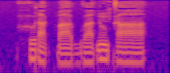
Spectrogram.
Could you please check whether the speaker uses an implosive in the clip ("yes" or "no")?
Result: yes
